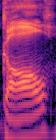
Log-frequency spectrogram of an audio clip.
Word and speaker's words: Gal: It's pronounced Gall. It's actually Gall.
